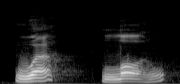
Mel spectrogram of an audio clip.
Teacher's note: والله، الواو قبل لفظ الجلالة مرققة، لأن الواو مرقق مستفل مرقق دائما. لفظ الجلالة مفخم، لامه مفخمة، والهاء فيه مرققة أيضا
